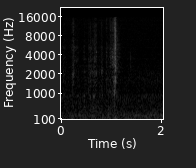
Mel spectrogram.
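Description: Faint handling noise of a CD and its cardboard sleeve being turned in the hands: light rustling with a small click about a second in.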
